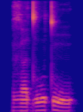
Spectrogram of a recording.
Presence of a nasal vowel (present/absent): present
